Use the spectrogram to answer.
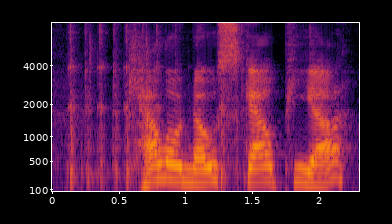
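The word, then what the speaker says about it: kolonoskopia: And the game is pronounced, in Polish, Kalonoskopia.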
